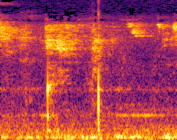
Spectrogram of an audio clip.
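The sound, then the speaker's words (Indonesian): Quiet outdoor ambience with a couple of short, sharp bird chirps and faint high twittering; no one is speaking. “Sebagaimana mungkin yang teman-teman dengar di podcast atau yang langsung di sini, burung-burung sudah pada berkicau ya.”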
